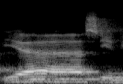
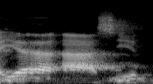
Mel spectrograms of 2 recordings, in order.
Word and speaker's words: Yasin: Kalau Yasin a-nya ada dua ya kan ya. Coba salah baca Yasin dibaca ya asin.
